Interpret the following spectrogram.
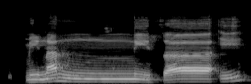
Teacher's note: Sin fathah alif mat tabi'i tetapi karena bertemu dengan huruf hamzah dalam satu kata maka menjadi mat wajib muttasil. Mat wajib muttasil harus dibaca panjang 5 harokat. · Nun tasdid dibaca mendengung atau gunnah ditahan 2 harokat.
